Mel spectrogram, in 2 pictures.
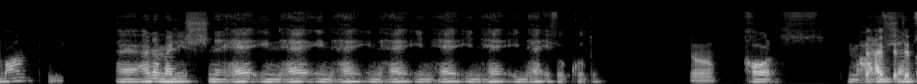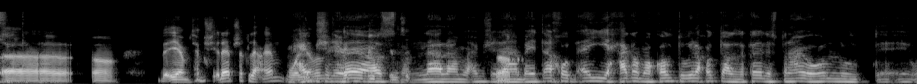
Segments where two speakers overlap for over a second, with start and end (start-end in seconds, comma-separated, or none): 12.0-13.3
